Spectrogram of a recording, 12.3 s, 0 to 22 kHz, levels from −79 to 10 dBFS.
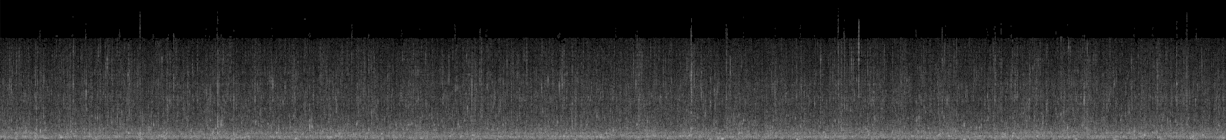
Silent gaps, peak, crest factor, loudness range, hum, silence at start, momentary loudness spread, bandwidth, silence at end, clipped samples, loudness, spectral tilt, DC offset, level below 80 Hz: none; -12 dBFS; 18 dB; 0 LU; none; 0 s; 1 LU; 17.5 kHz; 0 s; under 0.1%; -30 LUFS; -2.5 dB/octave; under 0.1%; -62 dBFS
